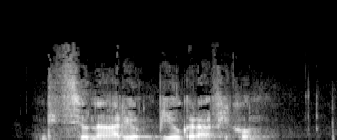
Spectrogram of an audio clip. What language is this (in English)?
Italian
